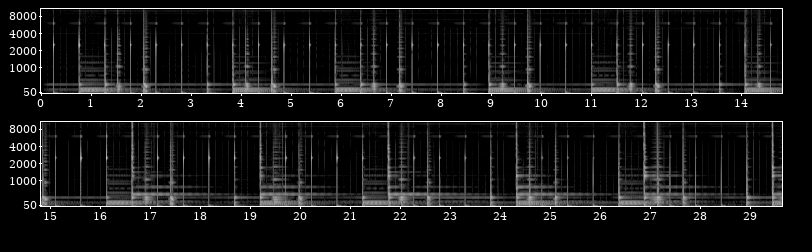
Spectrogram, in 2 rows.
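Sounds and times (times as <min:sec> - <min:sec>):
ARP 2500 synthesizer: 0:00.1 - 0:29.6.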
